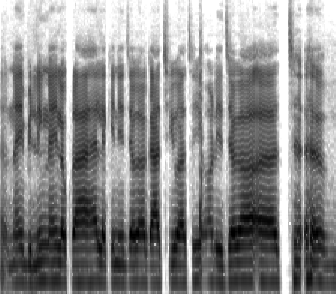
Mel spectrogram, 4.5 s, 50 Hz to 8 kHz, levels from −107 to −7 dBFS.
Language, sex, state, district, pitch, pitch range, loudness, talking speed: Hindi, male, Bihar, Muzaffarpur, 135 Hz, 130-140 Hz, -14 LUFS, 175 wpm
